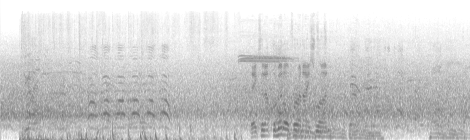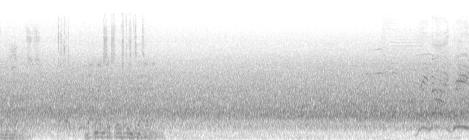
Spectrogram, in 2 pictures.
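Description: A large crowd cheers steadily in a stadium.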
